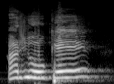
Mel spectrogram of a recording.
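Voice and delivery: mock English question. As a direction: ham up a parent trying English. Parent asks child in English.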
